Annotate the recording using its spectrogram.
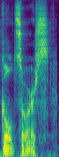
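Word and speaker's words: GoldSrc: engine that they called gold Source um spelled g o l d Sr C but pronounced gold Source this engine would then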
